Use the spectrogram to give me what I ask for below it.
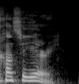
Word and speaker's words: Consigliere: Consigliere. – Consigliere? – Concierge. – There's a G in there.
